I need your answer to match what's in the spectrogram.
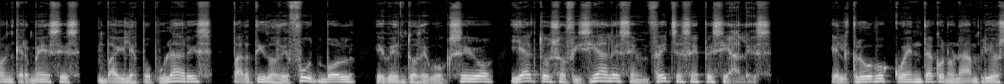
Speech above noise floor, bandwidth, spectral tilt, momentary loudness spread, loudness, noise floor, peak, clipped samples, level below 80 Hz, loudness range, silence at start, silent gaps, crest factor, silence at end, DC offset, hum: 60 dB; over 20 kHz; -4.5 dB/octave; 5 LU; -16 LUFS; -76 dBFS; -2 dBFS; under 0.1%; -36 dBFS; 2 LU; 0 s; none; 14 dB; 0 s; under 0.1%; none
